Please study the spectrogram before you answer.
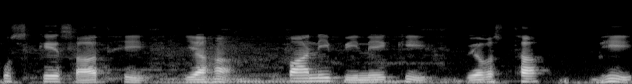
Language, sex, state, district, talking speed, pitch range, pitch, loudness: Hindi, male, Rajasthan, Bikaner, 95 wpm, 105-130 Hz, 115 Hz, -19 LUFS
